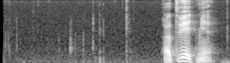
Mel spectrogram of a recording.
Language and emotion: Russian, angry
